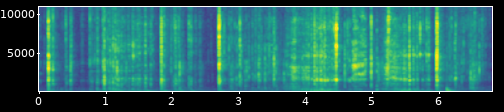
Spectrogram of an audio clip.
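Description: A solid cream bar of dry soap, held in the hand, is shaved with a metal blade into crumbly curls. The cuts make dry, crisp scraping and crackling strokes with sharp, bright clicks between short pauses. There is little low end and no ring after each cut.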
